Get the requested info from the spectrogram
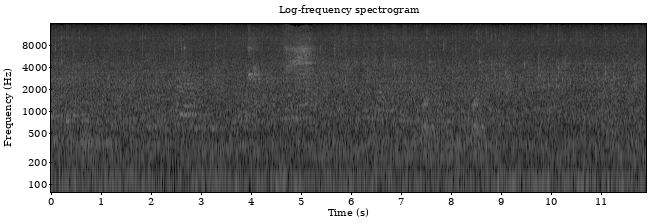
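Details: Steady rain-like hiss and a low rumble fill the whole clip, with perhaps a faint murmur of voices and no animal calls.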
